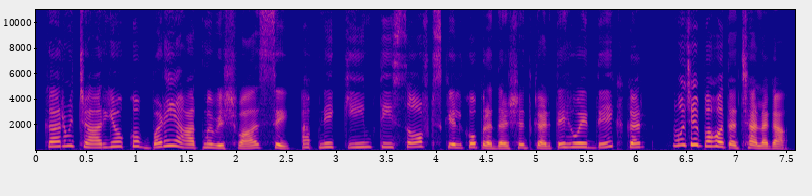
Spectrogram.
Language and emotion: Hindi, happy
